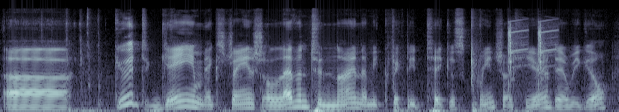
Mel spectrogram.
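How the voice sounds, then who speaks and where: A man casting a live online shooter match, talking quickly and jumping up in pitch and volume at big plays. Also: animated. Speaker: esports caster. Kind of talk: live play-by-play commentary.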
